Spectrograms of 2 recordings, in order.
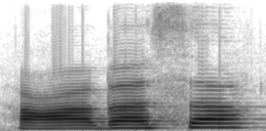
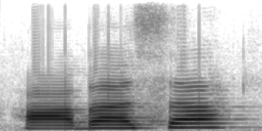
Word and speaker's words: عبس: کی آواز آئے گی۔ عبسا آگے وقف عبس۔ ٹھیک ہے، آپ اس کو ریپیٹ کریں، اس کے ساتھ پریکٹس کریں، اسپیشلی عین کے تلفظ پہ تھوڑا دھیان دیں تو یہ اچھے سے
